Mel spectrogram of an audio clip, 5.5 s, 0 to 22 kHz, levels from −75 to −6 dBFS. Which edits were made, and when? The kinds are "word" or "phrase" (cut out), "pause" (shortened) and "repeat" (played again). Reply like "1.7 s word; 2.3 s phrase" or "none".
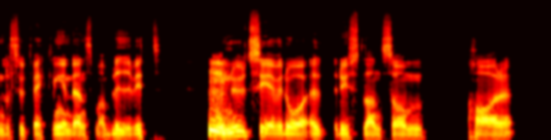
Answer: none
